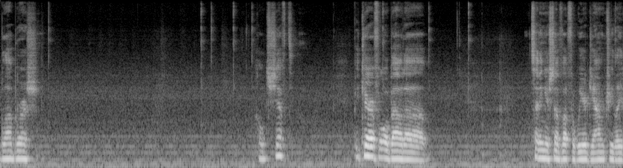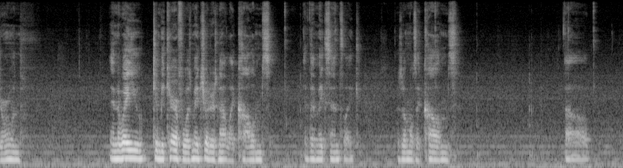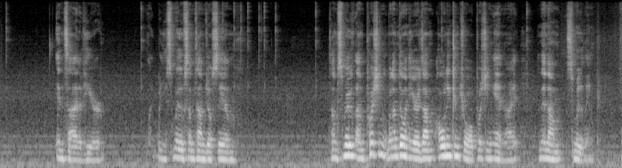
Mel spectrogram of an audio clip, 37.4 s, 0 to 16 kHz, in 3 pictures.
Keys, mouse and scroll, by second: 0.1 middle click, 1.0 ctrl+click, 4.2 ctrl+click, 5.0 shift+click, 7.9 middle click, 8.1 middle click, 8.6 shift+click, 9.7 middle click, 10.9 middle click, 12.3 ctrl+click, 18.5 middle click, 19.2 ctrl+click, 22.0 middle click, 23.8 shift+click, 25.0 ctrl+click, 28.1 middle click, 29.4 shift+click, 29.7 shift+click, 29.9 shift+click, 30.1 shift+click, 30.2 shift+double click, 30.4 shift+click, 33.7 ctrl+click, 36.0 middle click, 37.1 scroll down 2.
